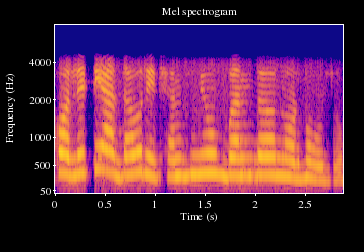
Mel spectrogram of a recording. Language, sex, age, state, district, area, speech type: Kannada, female, 18-30, Karnataka, Belgaum, rural, conversation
